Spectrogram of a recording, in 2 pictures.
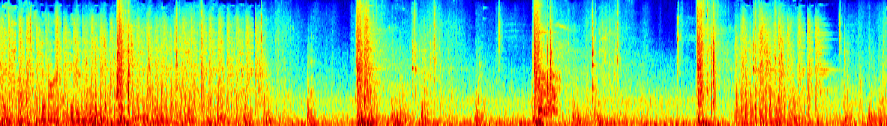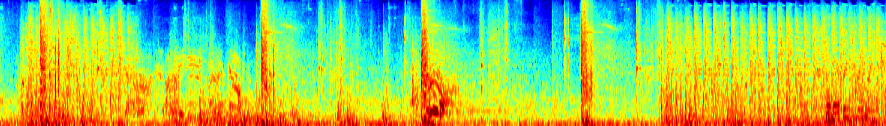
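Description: Machine gun fire from the video game Once Human crackles in sharp, irregular bursts and single loud shots, scattered through steady game background noise while someone talks over it.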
